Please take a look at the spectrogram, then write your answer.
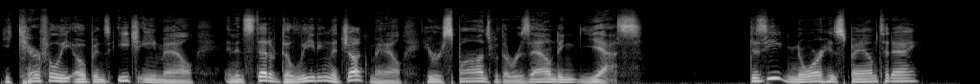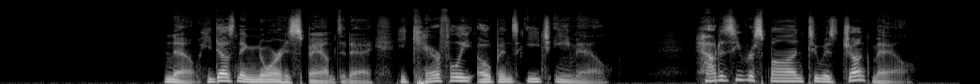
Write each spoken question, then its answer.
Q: How does he respond to his junk mail?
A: He responds with a resounding yes.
